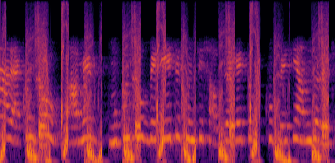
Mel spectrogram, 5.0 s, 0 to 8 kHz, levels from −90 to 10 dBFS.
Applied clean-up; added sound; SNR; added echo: none; Scratching (performance technique); -2 dB; reverberation time 0.4 s.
